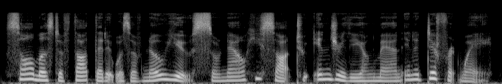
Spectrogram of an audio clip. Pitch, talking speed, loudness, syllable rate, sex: 185 Hz, 275 wpm, -19 LUFS, 5.8 syllables/s, female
